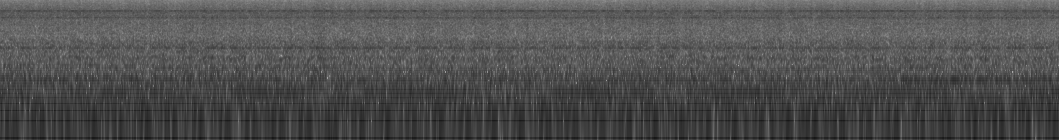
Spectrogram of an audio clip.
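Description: A diesel locomotive engine rumbles loudly and steadily close by.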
